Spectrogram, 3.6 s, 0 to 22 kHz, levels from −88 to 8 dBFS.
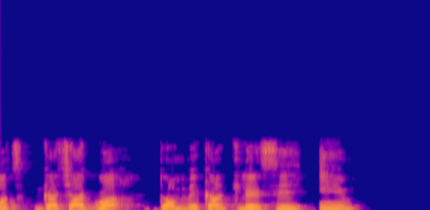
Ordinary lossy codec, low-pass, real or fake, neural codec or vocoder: Opus, 64 kbps; 7.2 kHz; real; none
